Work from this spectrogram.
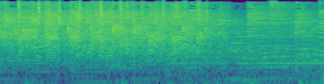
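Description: Loud, close applause fills an anniversary ceremony of the Associação Colonial de Pelotas, many people clapping in a thick continuous burst that holds steady for the whole stretch over a low hum.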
